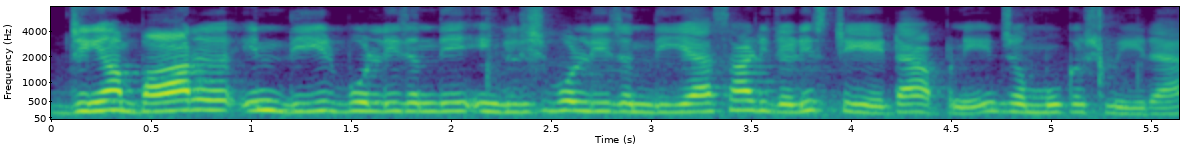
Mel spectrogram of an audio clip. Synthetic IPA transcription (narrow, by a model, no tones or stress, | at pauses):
d͡ʒɪjãːbaːɾɪnd̪iːɾboːliːd͡ʒãːnd̪iːʔɪ̃ŋɡlɪʃboːliːd͡ʒãːnd̪iːɛːsaːɽiːd͡ʒeːɽiːsʈeːʈɛːəpneːd͡ʒəmːuːkəʃmiːɾɛː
